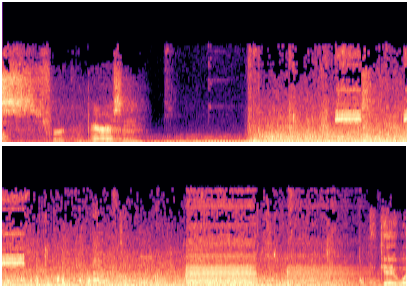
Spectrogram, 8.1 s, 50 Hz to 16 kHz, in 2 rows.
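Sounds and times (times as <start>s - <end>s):
busy street traffic rumbling: 1.4s - 8.0s
car horns honking: 3.0s - 8.0s.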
